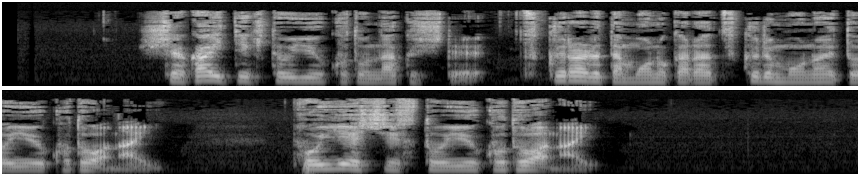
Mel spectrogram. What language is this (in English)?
Japanese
